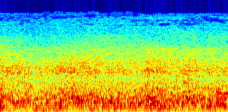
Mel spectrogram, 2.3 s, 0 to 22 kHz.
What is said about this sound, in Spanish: Son 222 metros de caída en un circo de piedra fabuloso. El sitio en sí ya es espectacular. Pero claro, si ves caer esa cola de caballo, esa cola de agua, pues más todavía. Bueno, es que mira cómo suena.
